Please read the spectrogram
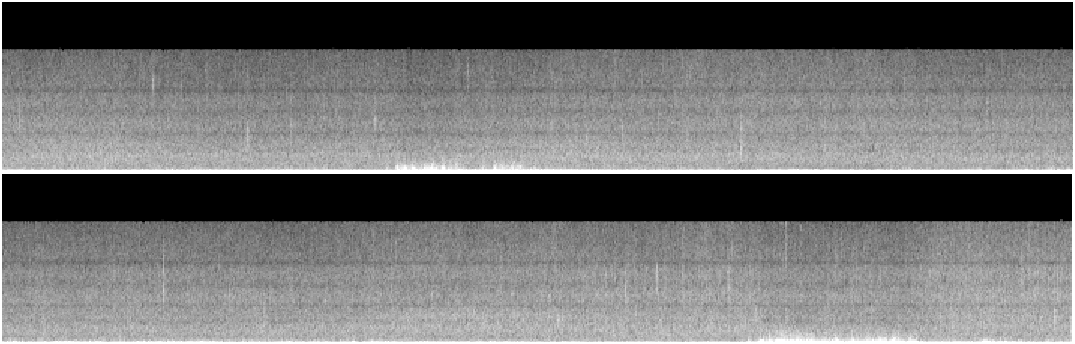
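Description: Heavy thunderstorm downpour: a steady hiss of rain, broken by two loud bursts of low rumbling, one about five seconds in and a longer one near the end.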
